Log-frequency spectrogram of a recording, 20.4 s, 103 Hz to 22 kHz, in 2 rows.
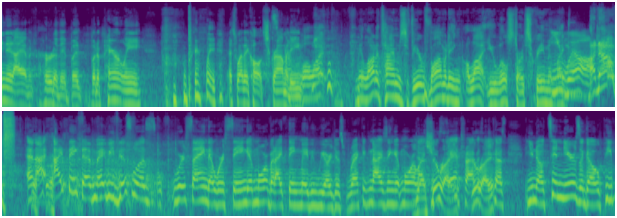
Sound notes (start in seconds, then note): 2.7 laughs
